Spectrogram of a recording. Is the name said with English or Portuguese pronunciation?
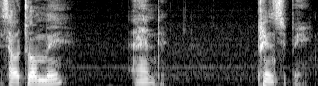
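English. The name is said with English pronunciation. "As in English"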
